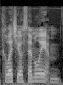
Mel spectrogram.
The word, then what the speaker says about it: Kelechi Osemele: Then they also have, I mean, when you look at their O-line too, Kelechi Osemele, I always butcher his name, but I'm not, and I'm thinking.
